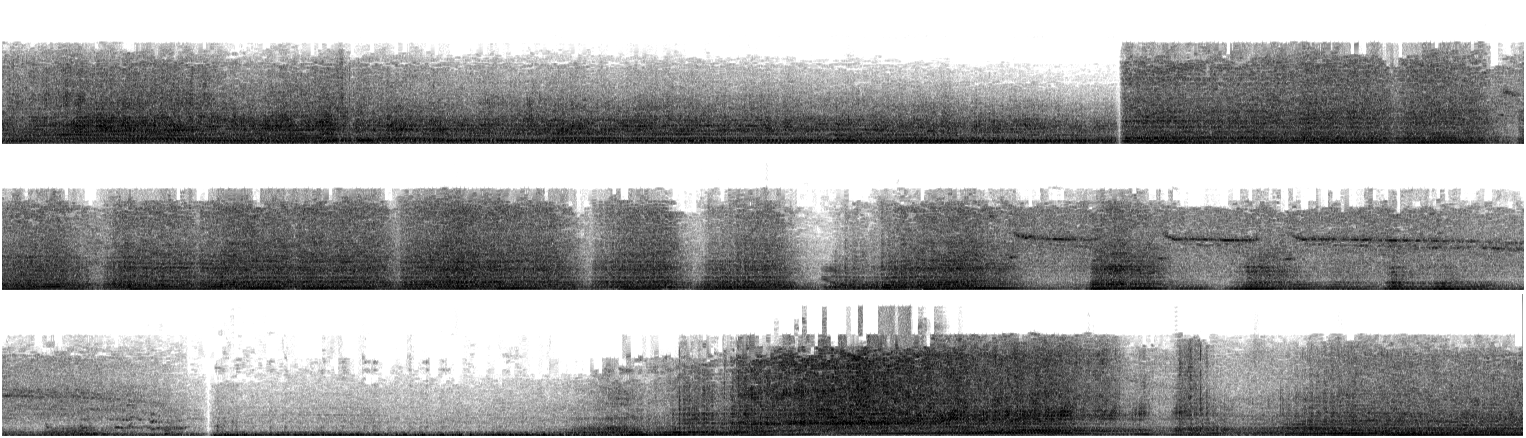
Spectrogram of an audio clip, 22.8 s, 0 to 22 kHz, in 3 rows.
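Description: A ZL1 Camaro or GT500 Mustang launches hard in a street race, engine roaring loud and close as it revs up through the gears, with tire and whir noise under a sustained high-pitched acceleration.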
